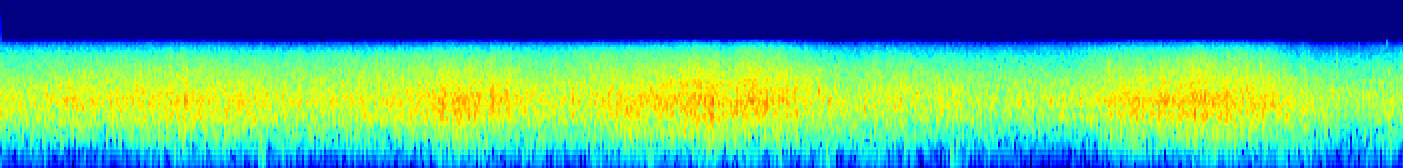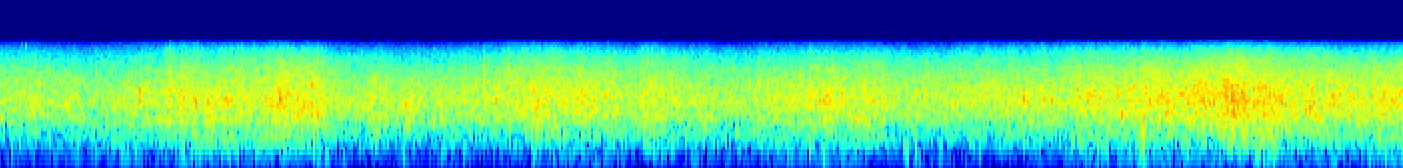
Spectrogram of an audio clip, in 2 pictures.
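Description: Sea waves washing in over rocks and breaking into foam, a continuous surf hiss that swells and eases every few seconds, loudest about seven and twelve seconds in.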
